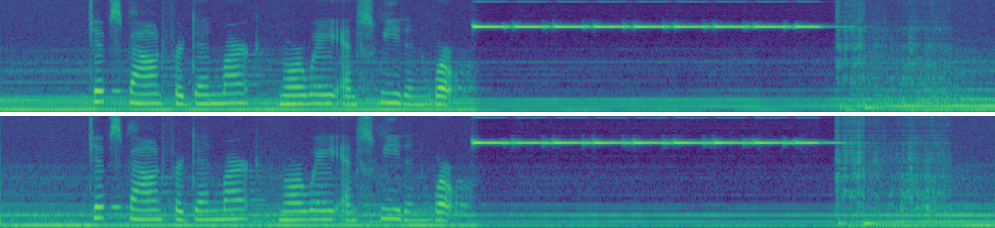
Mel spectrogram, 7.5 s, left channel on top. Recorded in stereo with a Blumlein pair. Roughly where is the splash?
Ahead right.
